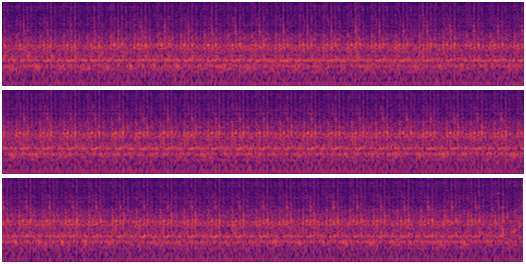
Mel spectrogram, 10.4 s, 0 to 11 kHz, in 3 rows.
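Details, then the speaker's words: 1948 Chevy 216, first running since 1989, timing checked at octane selector with mark lined up on flywheel BB; steady even idle with light regular ticking, no misses or knocks, idle probably slightly fast. "we're probably running a little fast [Applause] i could slow that down and recheck it"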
